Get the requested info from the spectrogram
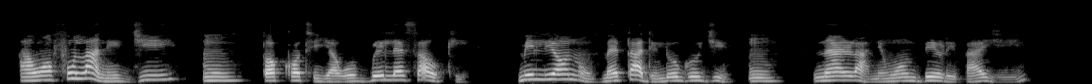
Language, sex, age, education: Yoruba, female, 46-60, tertiary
